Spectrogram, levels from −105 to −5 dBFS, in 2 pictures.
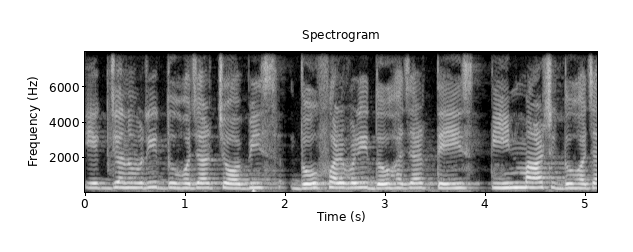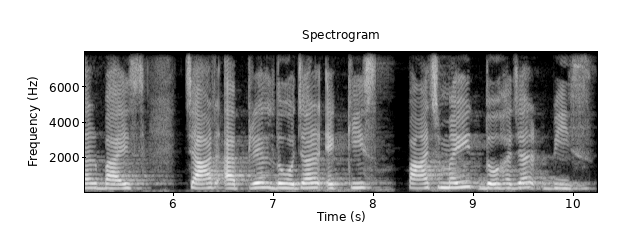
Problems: none marked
